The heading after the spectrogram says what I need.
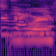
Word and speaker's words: Igor: Pronounce Igor's name as Eigore from Mel Brooks Young Frankenstein.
